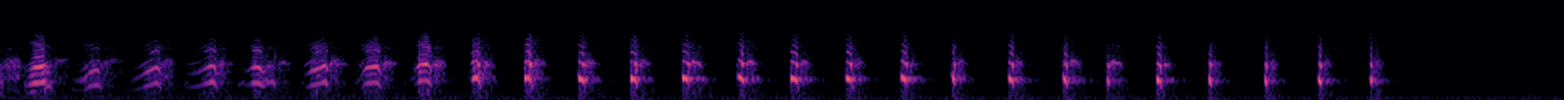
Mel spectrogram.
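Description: An elderly man laughs loudly in rapid, rhythmic bursts, close by.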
